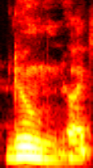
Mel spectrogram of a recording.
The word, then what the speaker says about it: Dune: En anglais, Dune.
